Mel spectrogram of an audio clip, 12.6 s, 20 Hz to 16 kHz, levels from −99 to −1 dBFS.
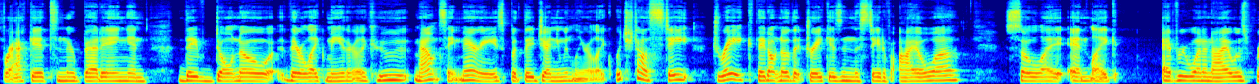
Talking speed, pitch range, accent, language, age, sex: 210 wpm, 170-200 Hz, American, English, 20-39, female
